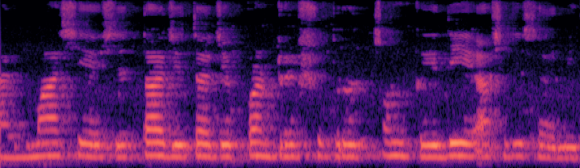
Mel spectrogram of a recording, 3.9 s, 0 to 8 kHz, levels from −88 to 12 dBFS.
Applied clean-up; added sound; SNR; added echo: none; none; none; none.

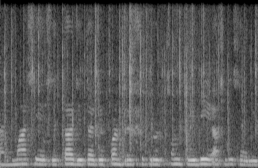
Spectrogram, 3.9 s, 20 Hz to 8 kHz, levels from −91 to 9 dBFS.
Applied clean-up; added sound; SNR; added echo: none; Rain; 11 dB; none.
